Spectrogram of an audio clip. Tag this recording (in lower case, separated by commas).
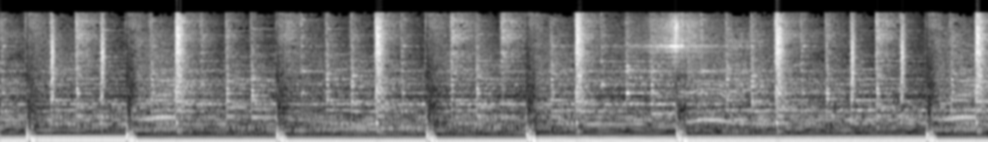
music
